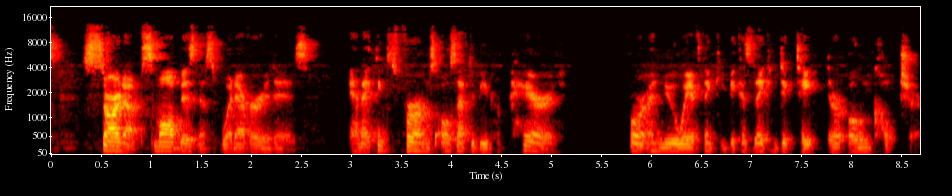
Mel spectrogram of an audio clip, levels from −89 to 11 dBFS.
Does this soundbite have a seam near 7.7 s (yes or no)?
no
